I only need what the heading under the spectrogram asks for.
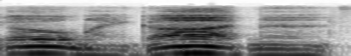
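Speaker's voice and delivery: low, slow fed-up groan; exasperated. Real, not acted. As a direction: sigh it out, worn down. His own exasperated reply.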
